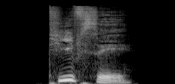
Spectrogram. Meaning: deep sea
- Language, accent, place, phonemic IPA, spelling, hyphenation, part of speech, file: German, Germany, Berlin, /ˈtiːfˌzeː/, Tiefsee, Tief‧see, noun, De-Tiefsee.ogg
